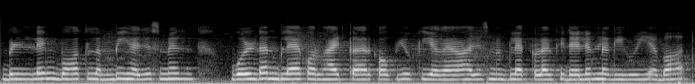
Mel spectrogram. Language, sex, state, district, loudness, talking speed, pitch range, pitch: Hindi, female, Bihar, Gaya, -15 LUFS, 205 wpm, 230-245 Hz, 240 Hz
